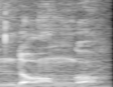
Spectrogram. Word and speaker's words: Ndongo: Bon, comme c'est Konda, je pense que son nom se prononce mieux en Ekonda, c'est Ndongo.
